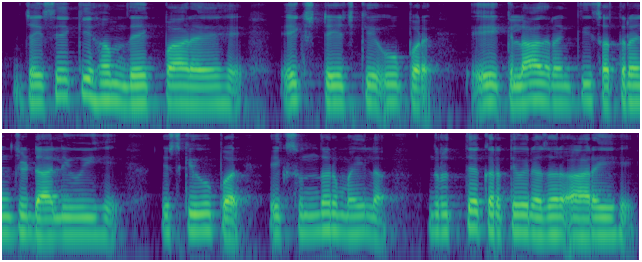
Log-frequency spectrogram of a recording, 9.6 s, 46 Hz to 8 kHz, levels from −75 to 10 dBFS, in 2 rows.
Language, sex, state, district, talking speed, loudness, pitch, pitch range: Hindi, male, Bihar, East Champaran, 195 wpm, -17 LUFS, 135 Hz, 135-145 Hz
